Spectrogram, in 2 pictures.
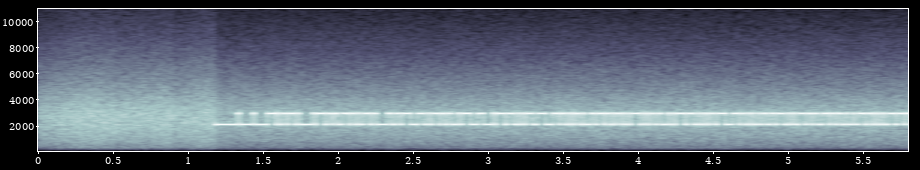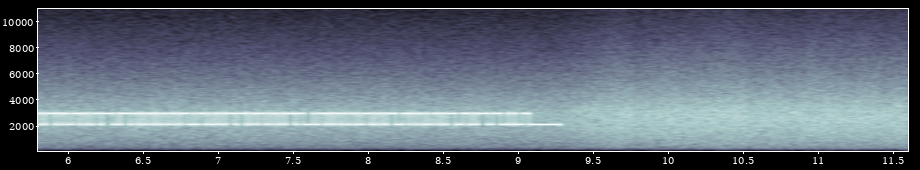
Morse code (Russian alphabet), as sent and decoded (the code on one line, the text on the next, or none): none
